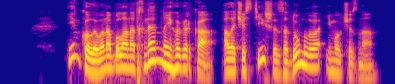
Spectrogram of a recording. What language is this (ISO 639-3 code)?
ukr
